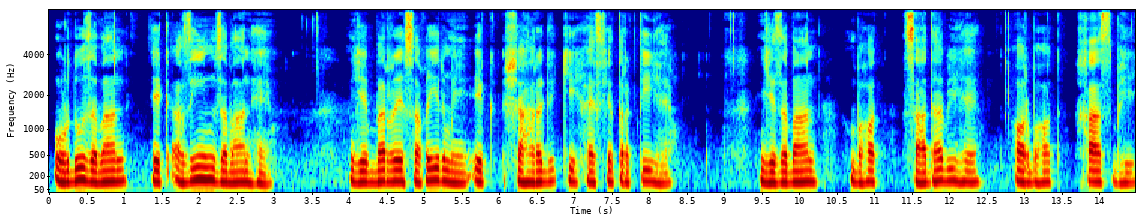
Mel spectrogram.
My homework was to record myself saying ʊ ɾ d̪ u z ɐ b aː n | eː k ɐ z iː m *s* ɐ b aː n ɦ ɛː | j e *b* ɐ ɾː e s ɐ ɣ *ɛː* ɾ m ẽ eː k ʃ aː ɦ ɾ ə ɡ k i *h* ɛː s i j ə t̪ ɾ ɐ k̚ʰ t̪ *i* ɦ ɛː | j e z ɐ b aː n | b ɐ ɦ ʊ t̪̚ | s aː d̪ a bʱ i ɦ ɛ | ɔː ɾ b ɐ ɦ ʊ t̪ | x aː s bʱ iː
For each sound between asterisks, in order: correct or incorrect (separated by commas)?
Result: incorrect, correct, incorrect, correct, correct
